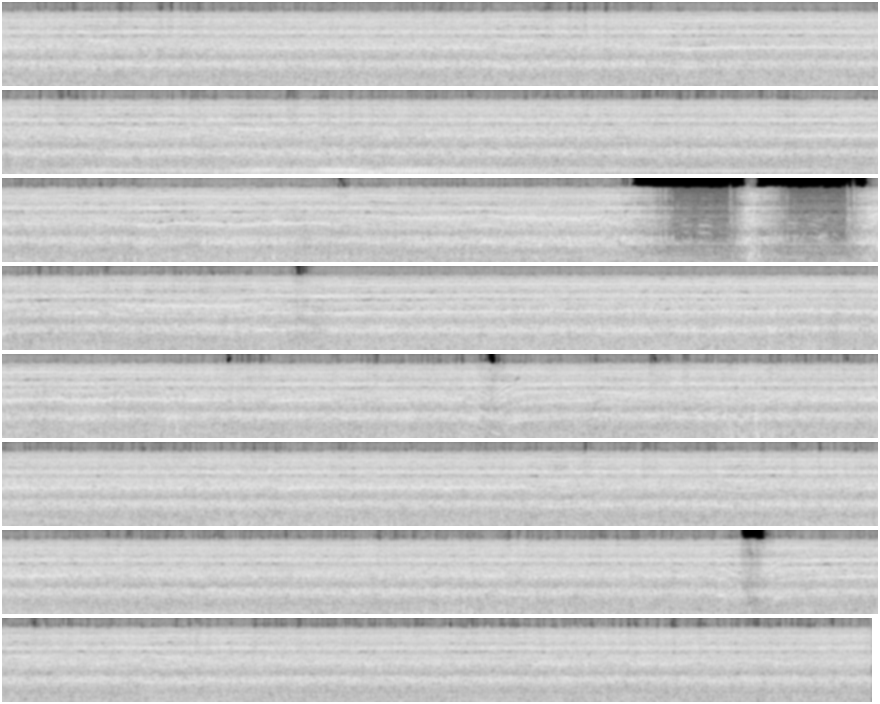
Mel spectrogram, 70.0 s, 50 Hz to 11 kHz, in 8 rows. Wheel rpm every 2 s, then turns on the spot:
230, 230, 230, 230, 230, 230, 230, 230, 230, 230, 220, 190, 20, 160, 210, 210, 210, 220, 230, 220, 200, 230, 230, 230, 230, 230, 230, 240, 230, 220, 180, 230, 230, 230, 230.
none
